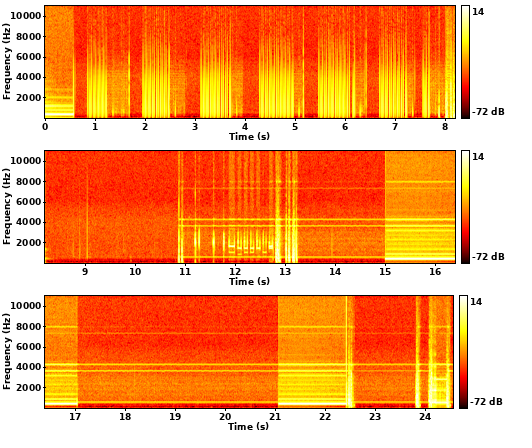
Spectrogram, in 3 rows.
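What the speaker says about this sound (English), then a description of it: "Here is that same number 2 ESS supervision test going through the other trunk" Number 2 ESS supervision test tones sent over an N1 carrier trunk on a Nyack crossbar tandem line: a burst of rapid dialing pulses, then steady tones and long pulsed beeps with faint line hiss between them.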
